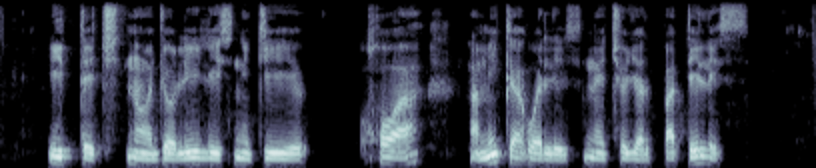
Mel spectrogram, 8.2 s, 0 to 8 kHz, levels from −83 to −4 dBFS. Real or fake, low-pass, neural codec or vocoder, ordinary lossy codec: real; 7.2 kHz; none; Opus, 64 kbps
